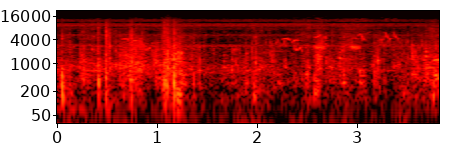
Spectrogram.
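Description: Horse hooves clip-clop steadily at close range in the Western video game Red Dead Redemption, a brisk rhythmic trot over a continuous outdoor ambience with faint bird-like chirps.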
